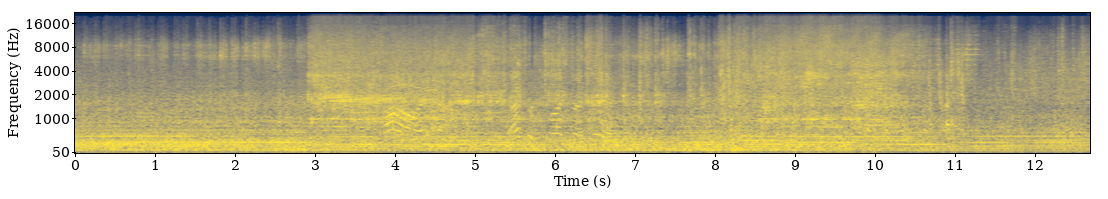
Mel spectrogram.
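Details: Mechmaxx DCH7 wood chipper with small engine, feed-claw springs tightened to max: engine pulls steady as branches feed through, rough chewing crackle over hum, speed holds without bogging; healthy under load.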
